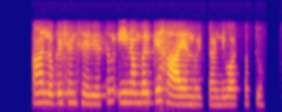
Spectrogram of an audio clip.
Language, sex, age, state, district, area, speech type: Telugu, female, 18-30, Telangana, Suryapet, urban, conversation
